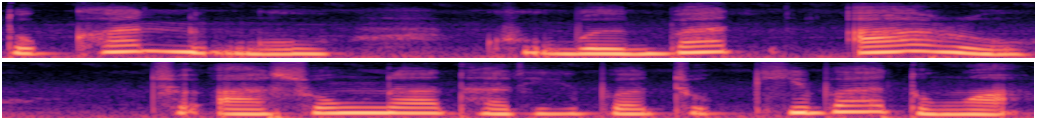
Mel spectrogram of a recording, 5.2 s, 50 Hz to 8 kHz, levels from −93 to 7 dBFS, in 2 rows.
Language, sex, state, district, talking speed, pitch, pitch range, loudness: Garo, female, Meghalaya, West Garo Hills, 95 wpm, 235 Hz, 215-270 Hz, -15 LUFS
